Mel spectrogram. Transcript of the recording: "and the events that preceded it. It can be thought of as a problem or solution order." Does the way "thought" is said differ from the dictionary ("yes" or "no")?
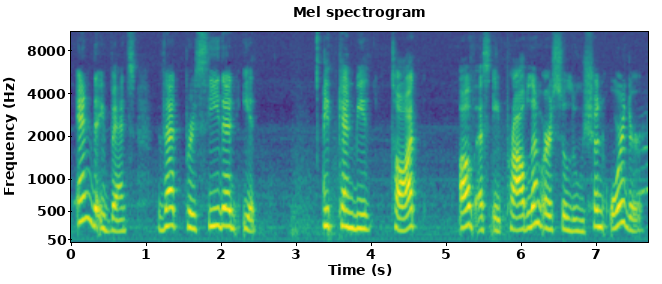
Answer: yes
